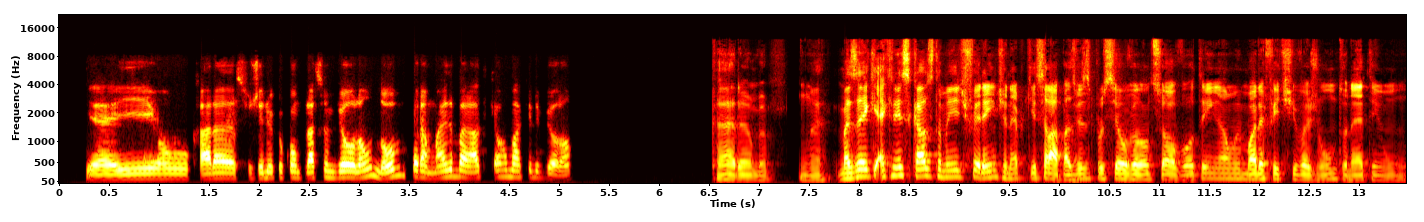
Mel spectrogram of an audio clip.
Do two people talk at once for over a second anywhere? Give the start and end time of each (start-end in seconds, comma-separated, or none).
none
